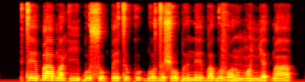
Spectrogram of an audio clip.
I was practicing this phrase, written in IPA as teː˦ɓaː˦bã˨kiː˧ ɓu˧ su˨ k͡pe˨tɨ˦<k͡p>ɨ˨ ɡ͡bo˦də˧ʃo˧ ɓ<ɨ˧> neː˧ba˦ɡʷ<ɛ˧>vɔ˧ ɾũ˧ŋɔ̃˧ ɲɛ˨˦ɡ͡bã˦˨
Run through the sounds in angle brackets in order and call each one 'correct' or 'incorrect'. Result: incorrect, incorrect, incorrect

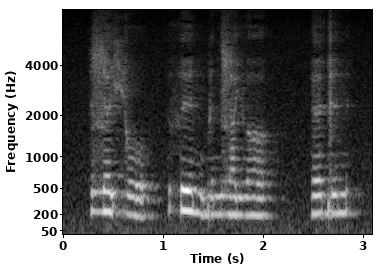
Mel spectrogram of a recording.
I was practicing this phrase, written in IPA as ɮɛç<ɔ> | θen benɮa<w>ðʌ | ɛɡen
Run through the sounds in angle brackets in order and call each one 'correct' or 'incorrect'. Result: incorrect, incorrect

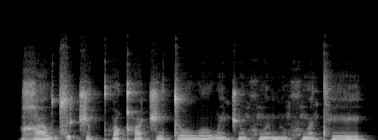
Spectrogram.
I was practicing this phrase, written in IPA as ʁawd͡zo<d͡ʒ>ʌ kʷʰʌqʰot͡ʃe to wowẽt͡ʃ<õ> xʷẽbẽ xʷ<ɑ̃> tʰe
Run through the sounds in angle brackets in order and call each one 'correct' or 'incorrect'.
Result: incorrect, correct, incorrect

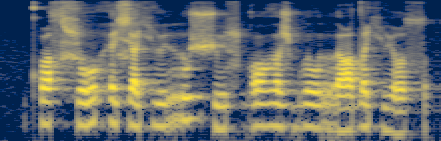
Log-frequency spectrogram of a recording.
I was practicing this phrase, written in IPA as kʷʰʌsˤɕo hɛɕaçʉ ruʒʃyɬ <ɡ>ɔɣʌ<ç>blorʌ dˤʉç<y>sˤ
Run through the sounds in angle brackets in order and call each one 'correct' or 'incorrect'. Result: correct, incorrect, correct

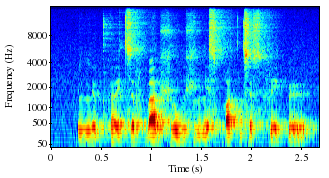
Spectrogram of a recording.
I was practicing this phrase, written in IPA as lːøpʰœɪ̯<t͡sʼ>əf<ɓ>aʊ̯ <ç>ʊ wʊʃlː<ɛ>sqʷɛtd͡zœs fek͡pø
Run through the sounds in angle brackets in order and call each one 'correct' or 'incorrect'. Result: incorrect, correct, incorrect, incorrect

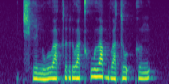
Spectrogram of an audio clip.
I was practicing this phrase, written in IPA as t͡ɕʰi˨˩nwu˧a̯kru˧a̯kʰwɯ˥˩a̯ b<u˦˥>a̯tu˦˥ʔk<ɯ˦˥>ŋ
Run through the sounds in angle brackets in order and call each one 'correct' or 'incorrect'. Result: incorrect, correct

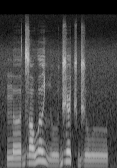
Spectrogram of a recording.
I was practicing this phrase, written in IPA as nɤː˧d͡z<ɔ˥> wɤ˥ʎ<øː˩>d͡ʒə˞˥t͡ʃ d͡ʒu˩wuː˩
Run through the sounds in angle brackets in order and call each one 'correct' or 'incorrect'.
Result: correct, incorrect

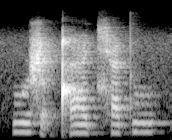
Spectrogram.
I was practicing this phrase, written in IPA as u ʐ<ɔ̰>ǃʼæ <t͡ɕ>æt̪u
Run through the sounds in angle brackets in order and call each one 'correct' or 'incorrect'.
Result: correct, incorrect

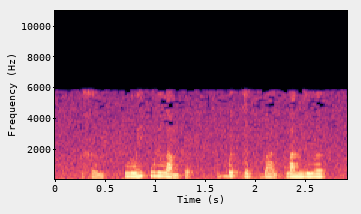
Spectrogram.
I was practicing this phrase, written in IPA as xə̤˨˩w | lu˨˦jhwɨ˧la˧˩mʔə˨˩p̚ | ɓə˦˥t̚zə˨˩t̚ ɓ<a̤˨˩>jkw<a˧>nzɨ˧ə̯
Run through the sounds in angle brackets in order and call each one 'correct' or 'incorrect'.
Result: correct, correct

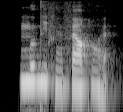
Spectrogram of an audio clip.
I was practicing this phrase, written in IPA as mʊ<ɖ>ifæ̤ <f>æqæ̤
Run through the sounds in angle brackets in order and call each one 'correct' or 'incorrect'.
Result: incorrect, correct

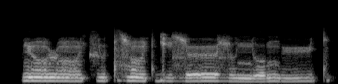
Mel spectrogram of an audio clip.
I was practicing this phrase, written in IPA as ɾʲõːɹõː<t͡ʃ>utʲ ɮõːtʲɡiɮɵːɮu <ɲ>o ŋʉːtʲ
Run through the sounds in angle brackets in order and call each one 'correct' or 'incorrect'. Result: correct, correct

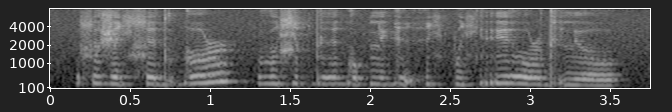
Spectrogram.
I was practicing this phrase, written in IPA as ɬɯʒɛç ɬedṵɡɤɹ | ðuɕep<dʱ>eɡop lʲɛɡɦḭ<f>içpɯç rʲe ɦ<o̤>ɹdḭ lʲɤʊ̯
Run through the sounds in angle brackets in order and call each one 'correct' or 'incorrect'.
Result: correct, incorrect, incorrect

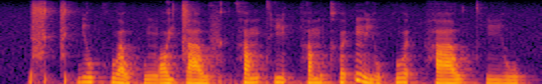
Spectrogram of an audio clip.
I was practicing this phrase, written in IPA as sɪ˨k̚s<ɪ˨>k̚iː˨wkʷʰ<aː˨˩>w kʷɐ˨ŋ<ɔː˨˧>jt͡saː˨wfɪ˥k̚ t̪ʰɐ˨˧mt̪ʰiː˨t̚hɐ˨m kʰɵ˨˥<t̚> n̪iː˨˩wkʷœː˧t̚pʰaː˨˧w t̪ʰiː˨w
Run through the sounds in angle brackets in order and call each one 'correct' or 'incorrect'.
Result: correct, correct, incorrect, correct

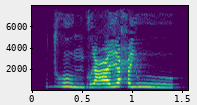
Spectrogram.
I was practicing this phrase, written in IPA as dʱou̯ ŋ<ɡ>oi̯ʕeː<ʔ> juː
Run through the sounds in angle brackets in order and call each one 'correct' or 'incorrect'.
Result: correct, incorrect

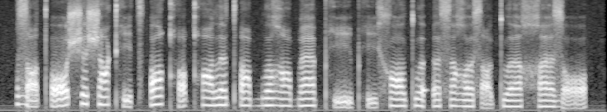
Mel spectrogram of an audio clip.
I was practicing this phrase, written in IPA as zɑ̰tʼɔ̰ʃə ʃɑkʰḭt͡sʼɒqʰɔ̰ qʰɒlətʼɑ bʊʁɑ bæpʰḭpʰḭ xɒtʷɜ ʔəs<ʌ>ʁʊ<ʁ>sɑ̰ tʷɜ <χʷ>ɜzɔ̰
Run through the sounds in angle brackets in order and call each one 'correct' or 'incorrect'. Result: correct, incorrect, incorrect

